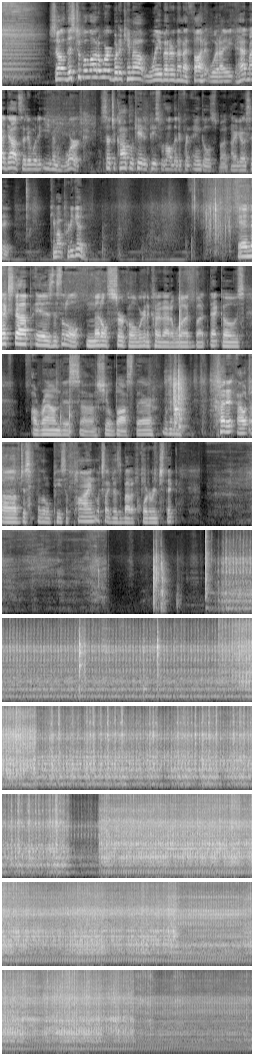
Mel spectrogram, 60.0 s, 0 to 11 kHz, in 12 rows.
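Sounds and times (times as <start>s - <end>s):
power saw cutting wood: 0.0s - 0.8s, 34.1s - 60.0s.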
